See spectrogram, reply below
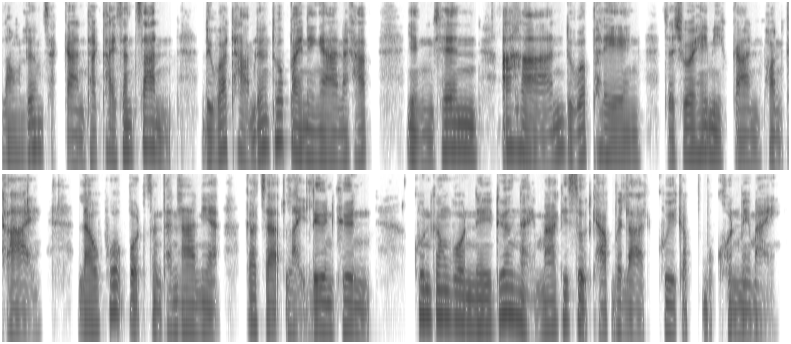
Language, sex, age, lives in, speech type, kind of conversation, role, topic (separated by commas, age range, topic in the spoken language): Thai, male, 35-39, Thailand, read, expert-assistant, expert, เมื่อมีเวลาจำกัด คุณจะเลือกพบเพื่อนเก่าที่สนิทหรือไปพบปะคนรู้จักใหม่ๆ มากกว่ากัน?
